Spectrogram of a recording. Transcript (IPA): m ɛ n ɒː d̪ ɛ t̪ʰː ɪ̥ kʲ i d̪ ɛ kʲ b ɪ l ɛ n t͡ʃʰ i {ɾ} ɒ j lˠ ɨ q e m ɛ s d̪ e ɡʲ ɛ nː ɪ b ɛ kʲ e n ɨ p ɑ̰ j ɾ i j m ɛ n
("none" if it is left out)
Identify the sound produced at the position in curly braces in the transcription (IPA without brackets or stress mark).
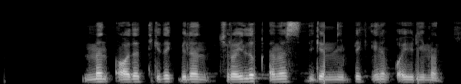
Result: ɾ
